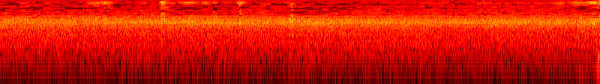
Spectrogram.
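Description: Steady hiss of background recording noise, with a few faint ticks about two to four seconds in.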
